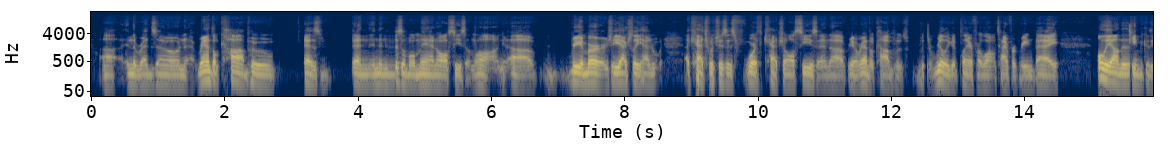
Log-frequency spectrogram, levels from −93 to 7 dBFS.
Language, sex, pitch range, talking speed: English, male, 90-100 Hz, 200 wpm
